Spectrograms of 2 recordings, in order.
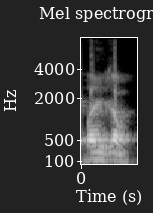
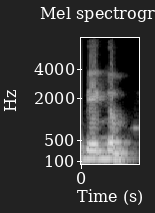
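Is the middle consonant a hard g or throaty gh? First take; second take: throaty gh; hard g. First: The middle consonant is a throaty gh. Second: The middle consonant is a hard g. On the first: It means free of worry. "गए के नीचे नुक्ता, इसको कहते हैं" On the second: It means the king's wife. "कोई नुक्ता लगा हुआ नहीं है"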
